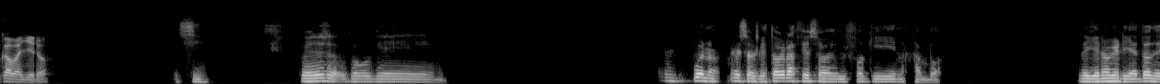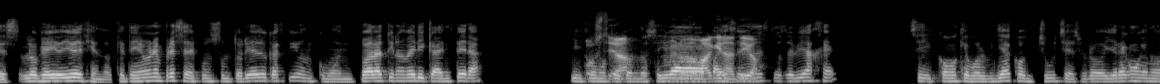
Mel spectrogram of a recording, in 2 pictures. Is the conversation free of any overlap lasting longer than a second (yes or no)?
no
